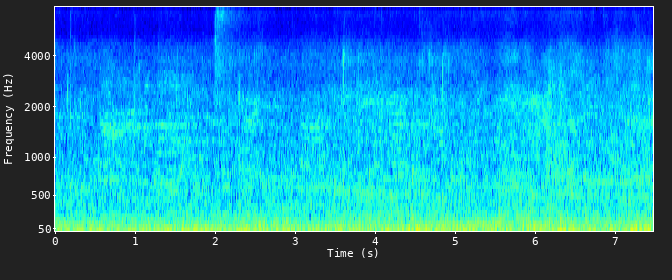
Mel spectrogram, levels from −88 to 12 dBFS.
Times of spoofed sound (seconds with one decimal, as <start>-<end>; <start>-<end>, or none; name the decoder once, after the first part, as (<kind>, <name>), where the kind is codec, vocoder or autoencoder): 5.3-6.6 (codec, DAC)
